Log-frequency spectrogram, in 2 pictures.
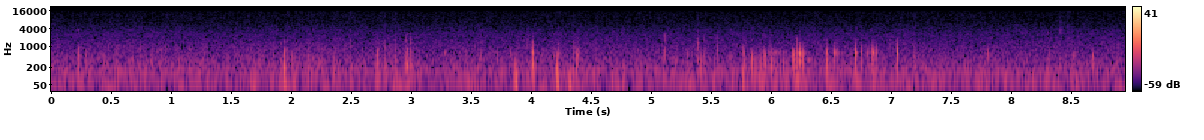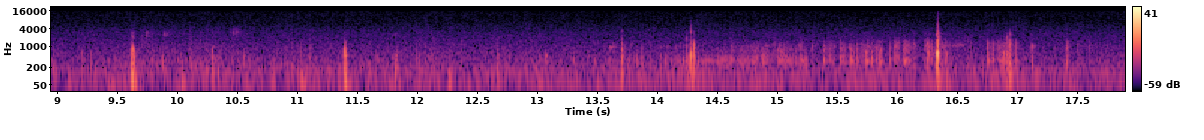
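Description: Scattered soft gurgles and brief squelching rumbles from the belly over a quiet background; ordinary bowel sounds of stomach growling.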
